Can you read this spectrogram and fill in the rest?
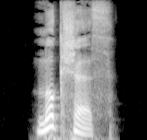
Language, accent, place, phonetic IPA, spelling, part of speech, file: German, Germany, Berlin, [ˈmʊkʃəs], mucksches, adjective, De-mucksches.ogg
- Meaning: strong/mixed nominative/accusative neuter singular of mucksch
